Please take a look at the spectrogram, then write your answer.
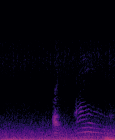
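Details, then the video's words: Very sick kitten producing one drawn-out, slightly wavering meow late in the clip, preceded by a brief faint squeak, with constant low rumbling background hum. "my kitten very sick"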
